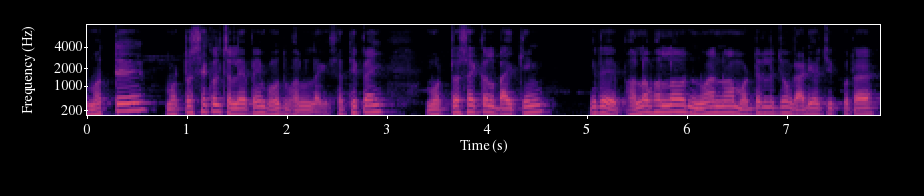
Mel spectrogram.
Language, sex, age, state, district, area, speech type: Odia, male, 18-30, Odisha, Jajpur, rural, spontaneous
